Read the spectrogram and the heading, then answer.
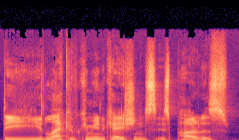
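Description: A man's voice: lowish voice, moderate pace, a bit bright, close to an everyday voice. A man playing a weary, wary survivor in a tabletop roleplay, dry and sardonic with hesitant phrasing. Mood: worried, explaining.

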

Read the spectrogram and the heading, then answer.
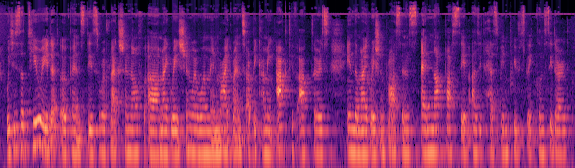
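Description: A young woman with an Italian accent hosts a student discussion in a lowish, fairly even voice. She speaks haltingly, tripping over some words. The room is clearly echoey. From Italy. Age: young adult. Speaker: student host. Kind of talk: podcast discussion, semi-prepared presentation. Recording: echoey room with faint noise.

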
